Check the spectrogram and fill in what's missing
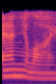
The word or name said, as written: annuli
